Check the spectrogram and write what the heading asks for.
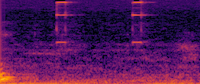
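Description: Holtop Black Cool touchscreen ventilator controller beeping twice, about three quarters of a second apart, as its up-arrow button is pressed. Each short beep confirms a key press stepping the timer's hour setting.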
